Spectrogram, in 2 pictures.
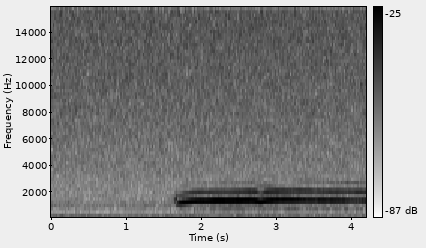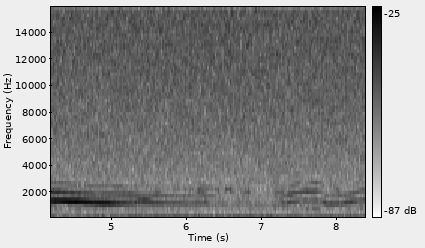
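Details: Golden jackals (Canis aureus) howling at 17:49 on 23 October 2022, caught by the Matsalu migration camera: a long, high wailing howl that wavers then falls, and a second howl starts.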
